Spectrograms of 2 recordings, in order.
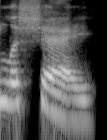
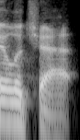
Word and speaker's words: Lachat: I'm saying it correctly, it should rhyme with today, Lachat. Am I right? Well, it's close. I actually say Lachat.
